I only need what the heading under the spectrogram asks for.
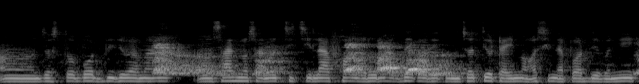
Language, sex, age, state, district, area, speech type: Nepali, female, 45-60, West Bengal, Darjeeling, rural, spontaneous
